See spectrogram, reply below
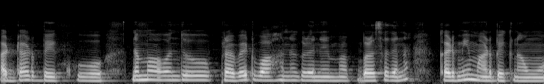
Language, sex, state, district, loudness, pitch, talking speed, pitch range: Kannada, female, Karnataka, Belgaum, -16 LUFS, 185 Hz, 90 wpm, 175-200 Hz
